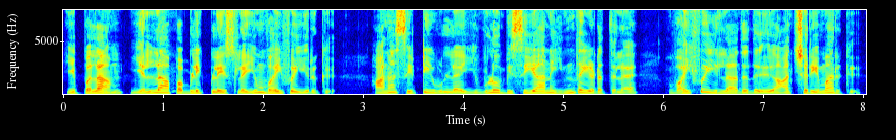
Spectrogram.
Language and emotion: Tamil, surprised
